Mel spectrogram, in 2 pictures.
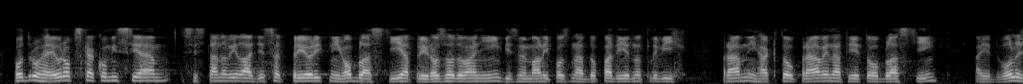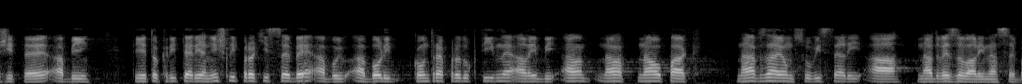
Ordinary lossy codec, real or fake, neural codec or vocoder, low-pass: none; real; none; 5.4 kHz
